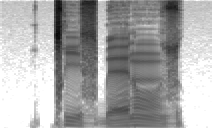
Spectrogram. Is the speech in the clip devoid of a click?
no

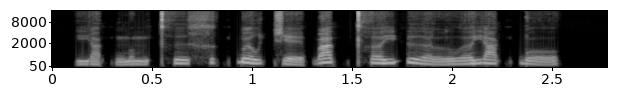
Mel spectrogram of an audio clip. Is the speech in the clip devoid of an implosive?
no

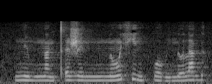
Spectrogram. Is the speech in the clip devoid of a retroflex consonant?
no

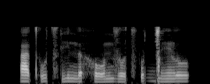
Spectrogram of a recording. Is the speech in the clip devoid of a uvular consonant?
yes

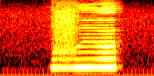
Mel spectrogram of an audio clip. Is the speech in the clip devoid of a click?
yes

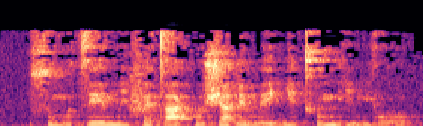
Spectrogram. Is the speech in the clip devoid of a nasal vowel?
yes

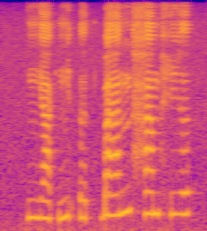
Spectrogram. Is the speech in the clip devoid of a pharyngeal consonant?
yes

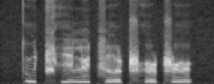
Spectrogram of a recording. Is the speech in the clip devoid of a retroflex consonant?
no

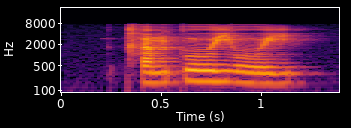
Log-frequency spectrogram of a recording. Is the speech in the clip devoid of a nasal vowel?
yes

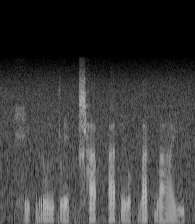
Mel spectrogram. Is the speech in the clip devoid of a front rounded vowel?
yes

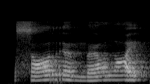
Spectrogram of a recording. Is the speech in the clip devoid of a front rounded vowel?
no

